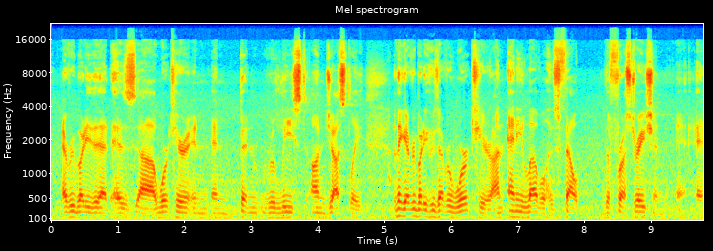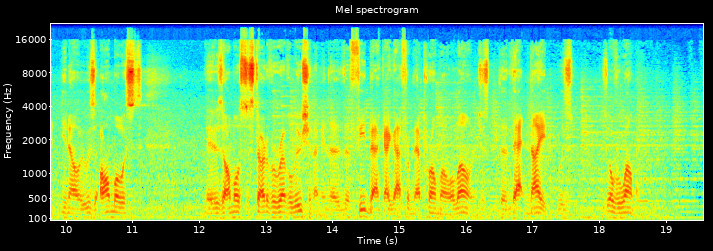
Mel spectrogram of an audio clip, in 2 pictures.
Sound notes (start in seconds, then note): none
